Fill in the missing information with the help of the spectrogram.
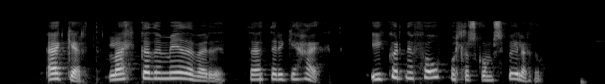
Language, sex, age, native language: Icelandic, female, 40-49, Icelandic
